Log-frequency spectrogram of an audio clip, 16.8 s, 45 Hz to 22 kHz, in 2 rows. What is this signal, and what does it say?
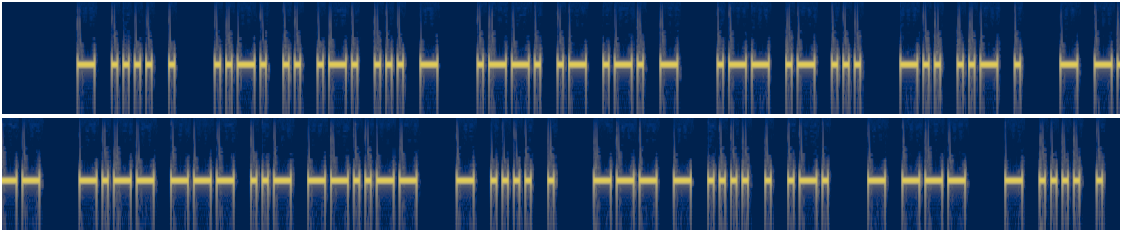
Morse code, heard as a keyed tone, about 28 wpm, 700 Hz. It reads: THE FIRST PART WAS DUE TO YOU, THE OTHER TO THE
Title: Sentences from Top 1000 Words - Review Part 6 - 28wpm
